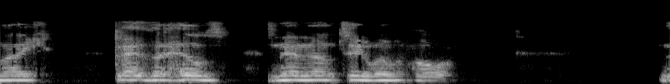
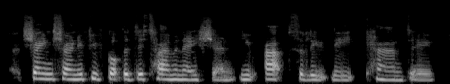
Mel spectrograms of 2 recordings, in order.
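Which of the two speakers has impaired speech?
The first: traumatic brain injury; accident, limb injuries; walks independently, fatigue, therapy ended; initially mute, peg fed, unclear, worse with noise, fatigue, head back.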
